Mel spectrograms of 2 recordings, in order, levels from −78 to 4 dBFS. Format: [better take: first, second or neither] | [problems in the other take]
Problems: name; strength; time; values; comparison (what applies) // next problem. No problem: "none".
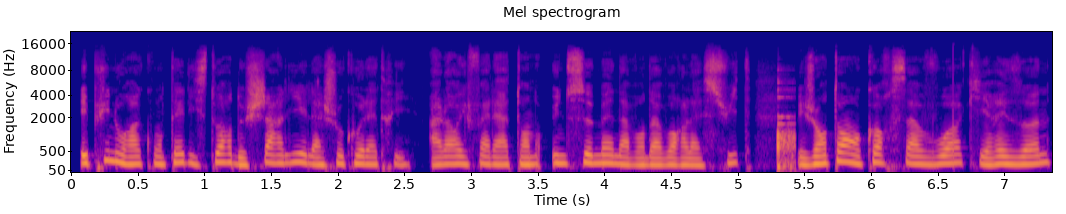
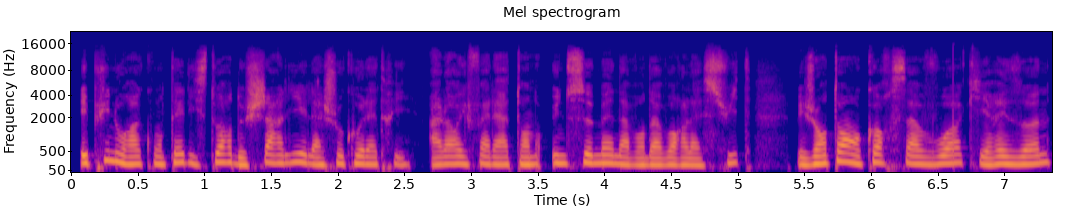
second | clattering dishes; noticeable; at 5.5 s; peak 2 dB below the speech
